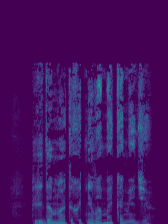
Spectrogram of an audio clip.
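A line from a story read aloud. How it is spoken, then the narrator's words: Quiet. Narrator (Russian): тихо сказала Анна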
